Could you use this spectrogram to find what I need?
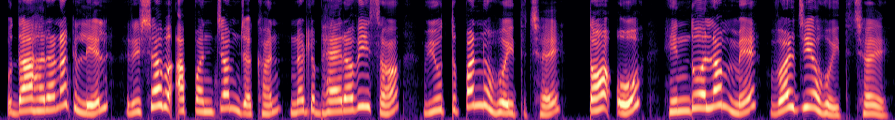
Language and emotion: Maithili, neutral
